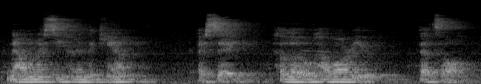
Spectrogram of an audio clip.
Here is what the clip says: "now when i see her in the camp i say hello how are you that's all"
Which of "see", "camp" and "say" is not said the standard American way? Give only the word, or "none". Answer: none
